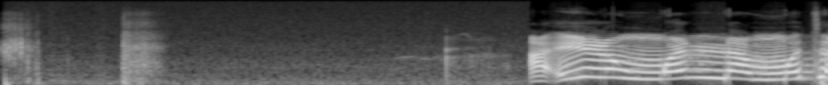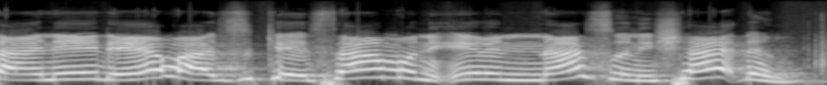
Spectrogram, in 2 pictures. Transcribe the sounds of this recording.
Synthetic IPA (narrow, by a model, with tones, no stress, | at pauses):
ʔa˨ʔɪ˦ɽɪ˨ŋwɐ˦nːɐ˨mːʊ˦taː˨neː˦da˨jɐ˦waː˨sʊ˦kʲeː˨saː˦mʊ˨ŋʔɪ˦ɽɪ˨nːaː˦sʊ˨n˨ʃaː˦ɗɪ˨ŋ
